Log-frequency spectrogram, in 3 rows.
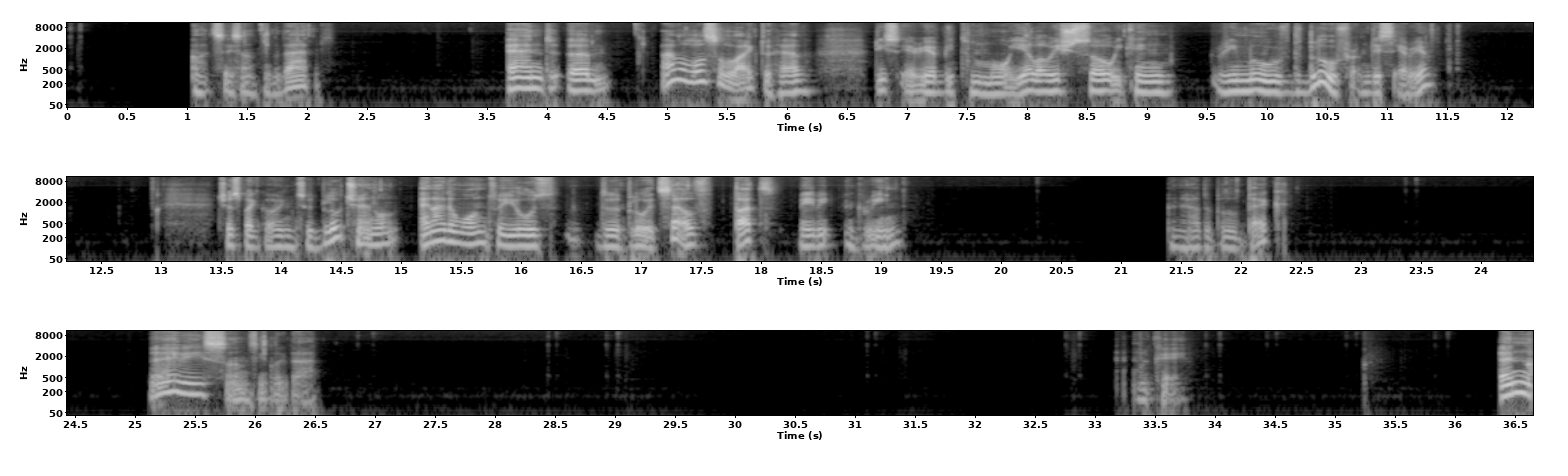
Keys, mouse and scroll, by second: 7.5 shift+super+F11, 11.4 shift+super+F11, 13.6 click, 19.3 click, 21.7 click, 23.3 click, 26.9-33.9 drag, 34.3 click, 35.0 click, 35.7 click.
